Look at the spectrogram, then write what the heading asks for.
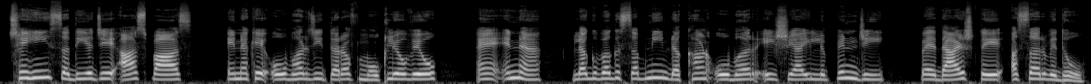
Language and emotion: Sindhi, neutral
